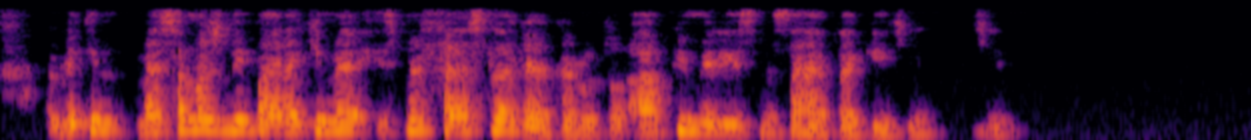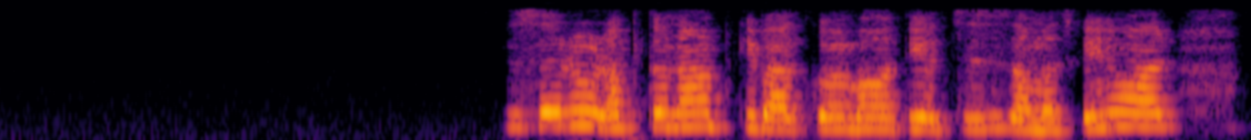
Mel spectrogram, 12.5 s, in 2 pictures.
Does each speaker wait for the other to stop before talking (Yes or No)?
Yes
